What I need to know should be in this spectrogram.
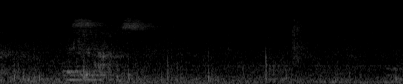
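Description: A young woman speaks calmly through a microphone in a large echoing hall.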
